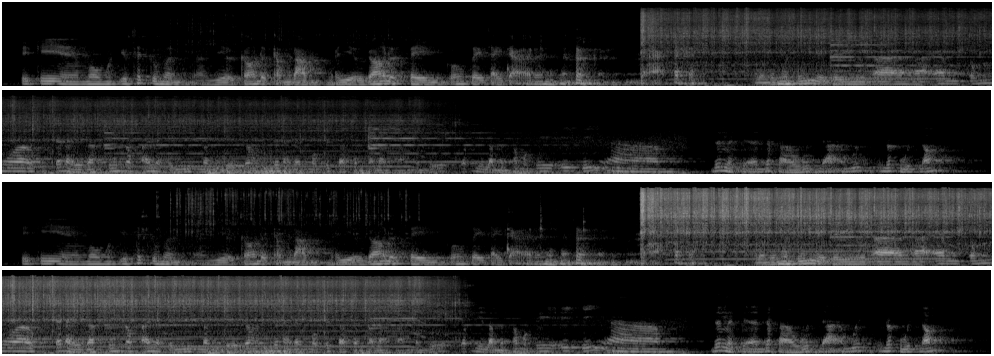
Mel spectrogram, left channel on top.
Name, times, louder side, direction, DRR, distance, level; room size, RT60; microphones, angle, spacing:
voice 1, 0.2-5.9 6.4-7.2 7.7-8.0, left 2 dB, 45° left, 1.0 m, -39 dB
sound 1, 1.4-4.2 5.1-5.2 5.4-5.5 5.8-5.9 6.4-14.6, right 13 dB, 45° right, 0.5 m, -31 dB
voice 2, 5.4-6.5 7.5-16.6 17.0-19.3, right 2 dB, 90° right, 1.3 m, -39 dB
sound 2, 6.8-16.8, left 1 dB, 20° left, 1.1 m, -46 dB
21.0 x 8.2 x 7.8 m
head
